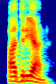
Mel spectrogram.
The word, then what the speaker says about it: Adrian: Adrian. Adrian, yeah, okay, Adrian. quite different, yeah. Adrian. I mean, So, plain, not put the accent anywhere. It's just Adrian. It's quite linear.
